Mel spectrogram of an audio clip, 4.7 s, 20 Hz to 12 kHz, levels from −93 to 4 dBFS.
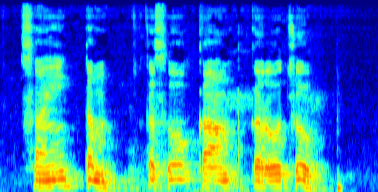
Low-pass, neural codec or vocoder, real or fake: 10.8 kHz; vocoder, 44.1 kHz, 128 mel bands, Pupu-Vocoder; fake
